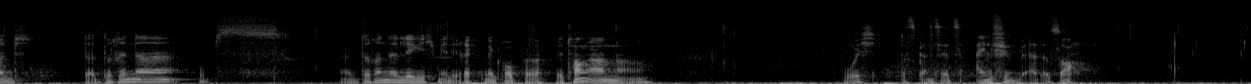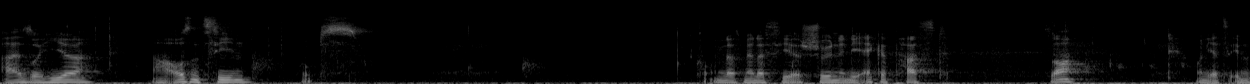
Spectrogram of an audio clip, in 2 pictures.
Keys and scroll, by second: 13.6 super+scroll up 1, 15.4 alt+scroll up 2, 16.2 alt+scroll up 1, 19.7 alt+scroll up 1, 24.2 alt+scroll down 1.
